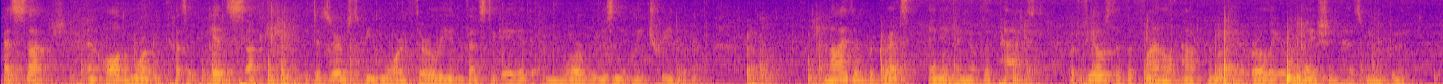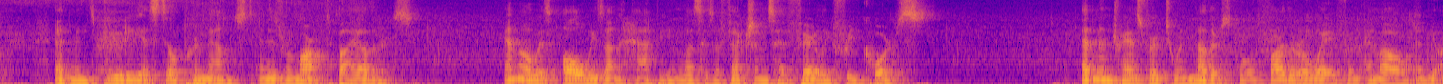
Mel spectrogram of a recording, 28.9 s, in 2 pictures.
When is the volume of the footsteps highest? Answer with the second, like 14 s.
13 s.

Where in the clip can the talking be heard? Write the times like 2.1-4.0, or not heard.
0.0-7.0, 8.2-18.6, 19.4-23.7, 24.9-28.8.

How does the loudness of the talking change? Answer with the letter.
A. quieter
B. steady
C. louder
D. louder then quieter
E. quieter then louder
B.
